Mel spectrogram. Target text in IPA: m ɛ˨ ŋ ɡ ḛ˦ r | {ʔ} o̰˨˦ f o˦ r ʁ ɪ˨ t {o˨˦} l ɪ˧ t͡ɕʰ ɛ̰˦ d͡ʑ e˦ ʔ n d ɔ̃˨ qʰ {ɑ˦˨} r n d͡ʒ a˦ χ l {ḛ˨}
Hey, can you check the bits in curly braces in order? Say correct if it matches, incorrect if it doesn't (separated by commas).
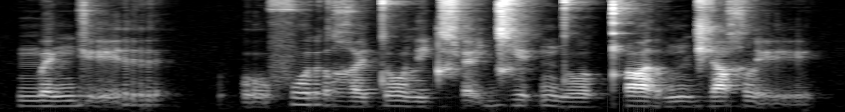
correct, incorrect, incorrect, correct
